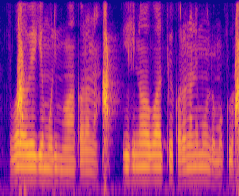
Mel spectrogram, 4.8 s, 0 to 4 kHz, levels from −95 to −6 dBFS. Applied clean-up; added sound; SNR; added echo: none; Dog; 0 dB; none.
